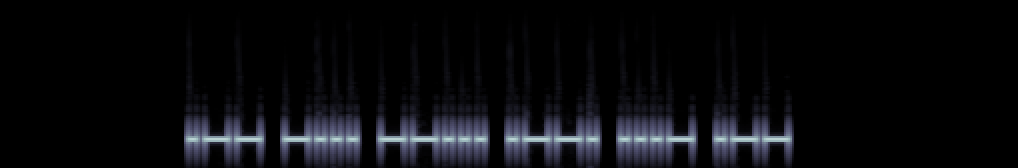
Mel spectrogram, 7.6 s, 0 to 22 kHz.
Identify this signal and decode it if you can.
Morse code, heard as a keyed tone, about 20 wpm, 700 Hz. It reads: WB7PVW
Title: USA Call Signs - 6 Characters - Repeated 2x - 20wpm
